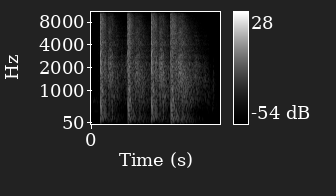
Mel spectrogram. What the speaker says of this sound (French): Quatre coups de feu claquent.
